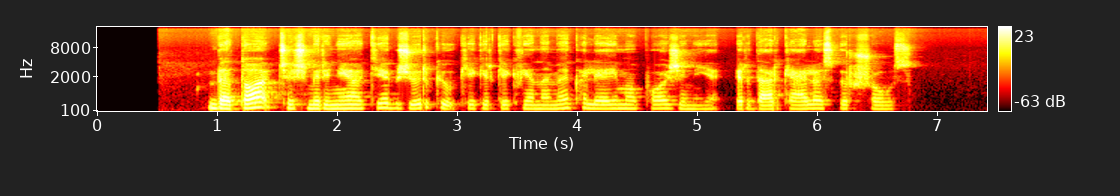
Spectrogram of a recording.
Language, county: Lithuanian, Alytus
